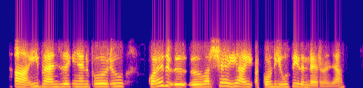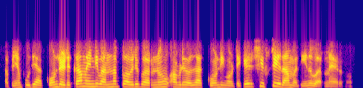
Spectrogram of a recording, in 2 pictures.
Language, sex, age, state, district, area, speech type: Malayalam, female, 18-30, Kerala, Pathanamthitta, rural, conversation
